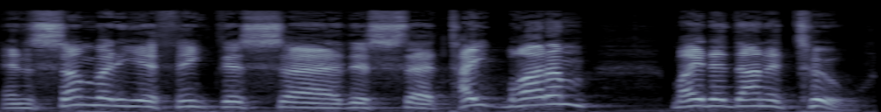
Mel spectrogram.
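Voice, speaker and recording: A man playing a blustering, bumbling detective in an improvised radio play, halting and repeating himself. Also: high-pitched, lively intonation, sharp tone. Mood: puzzled. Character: bumbling, blustering male detective questioning suspects.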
